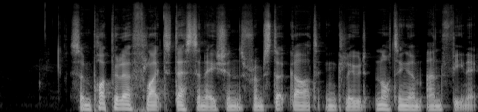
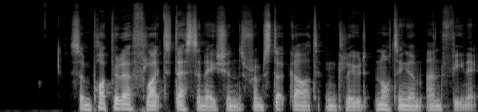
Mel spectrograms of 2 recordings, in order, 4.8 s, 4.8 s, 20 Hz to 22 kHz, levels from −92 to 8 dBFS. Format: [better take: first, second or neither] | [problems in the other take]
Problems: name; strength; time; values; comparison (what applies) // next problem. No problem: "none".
first | noise reduction (neural mask model Resemble Enhance denoiser)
